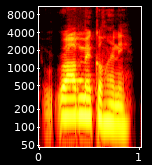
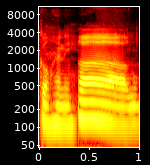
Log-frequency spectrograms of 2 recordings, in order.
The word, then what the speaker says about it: Rob McElhenney: Rob McElhenney.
